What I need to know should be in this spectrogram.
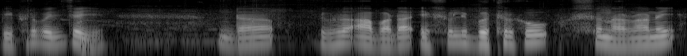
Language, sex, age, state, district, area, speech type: Bodo, male, 45-60, Assam, Baksa, rural, spontaneous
